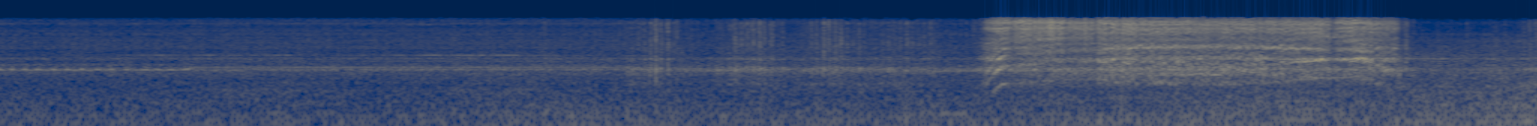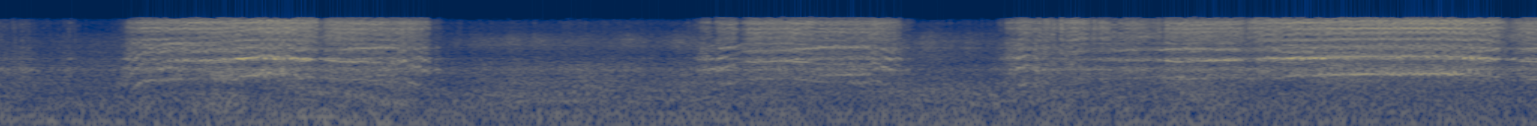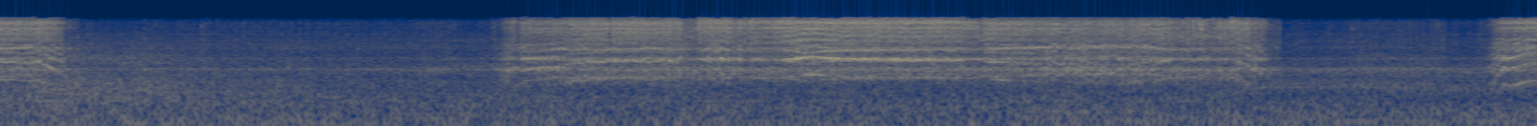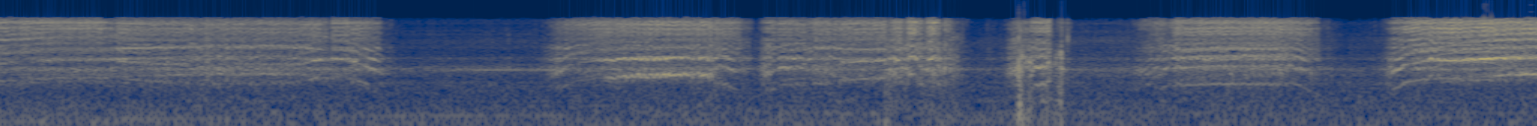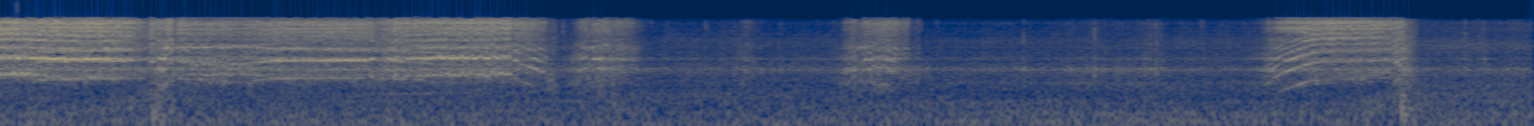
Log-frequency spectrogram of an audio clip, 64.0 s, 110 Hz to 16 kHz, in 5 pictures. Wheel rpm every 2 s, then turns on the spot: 0, 0, 10, 20, 160, 140, 20, 180, 30, 110, 80, 190, 180, 10, 20, 190, 200, 190, 30, 170, 130, 90, 140, 60, 100, 170, 190, 150, 20, 10, 30, 80.
4-6 16-18 26-28 48-50 56-60 62-64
